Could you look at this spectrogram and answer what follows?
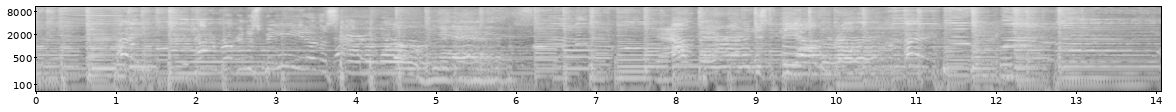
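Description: Live country-folk band playing an instrumental break: a harmonica takes the lead with bending notes over strummed acoustic guitar, electric guitar and bass.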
